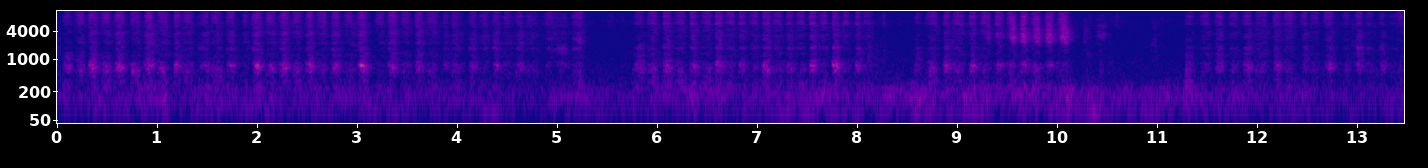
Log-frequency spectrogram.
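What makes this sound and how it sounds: A wooden colored pencil tip rubs in short, rapid scratching strokes over small circles on a flat, thin paper coloring page held down by a hand with red nails. The result is a steady, dry, rasping scratch with a bright, papery hiss, repeating at a quick pace. Brief pauses break up the strokes.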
